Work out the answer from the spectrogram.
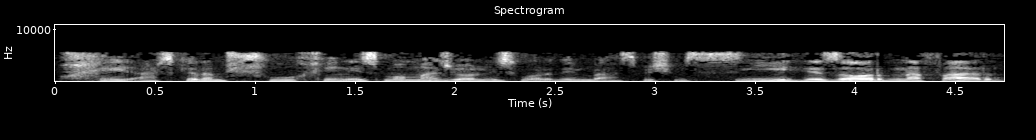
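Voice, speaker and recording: Husky man telling religious history. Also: mid-range voice, lo-fi sound. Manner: emphatic, rising to stressed peaks, slows to recite Arabic. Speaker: religious scholar guest. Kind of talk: storytelling lecture on religious history.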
